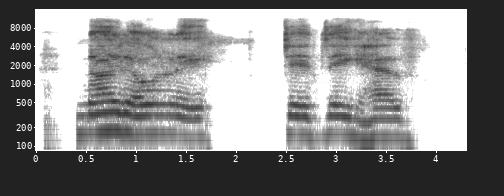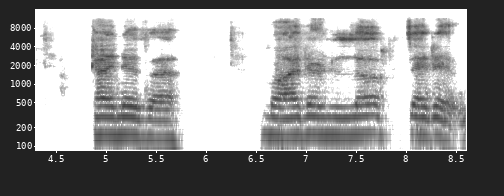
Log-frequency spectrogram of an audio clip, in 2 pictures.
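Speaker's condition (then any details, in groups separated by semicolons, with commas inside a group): ALS; operation six months ago, then intensive care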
